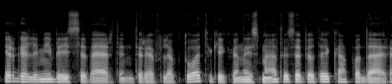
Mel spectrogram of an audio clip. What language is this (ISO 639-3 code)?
lit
